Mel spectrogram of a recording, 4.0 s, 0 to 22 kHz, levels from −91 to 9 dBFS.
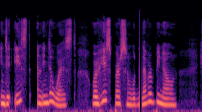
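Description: A speech recording with one gap between stream segments: the timestamps of two adjacent segments fail to meet, and the player pads the hole with silence. At 2.79 s the sound drops out abruptly for about 51 ms, resuming at 2.84 s with hard edges. Nothing is missing, only delayed.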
